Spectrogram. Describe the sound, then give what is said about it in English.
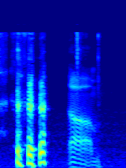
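A voice imitates keyboard clacking: three quick, punchy clack sounds in a row, then a longer drawn-out vocal noise, all fairly loud. “Your clacking skills are really good. I know. See, the trick is he's not actually even saying the sounds. He's literally just using his keyboard.”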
